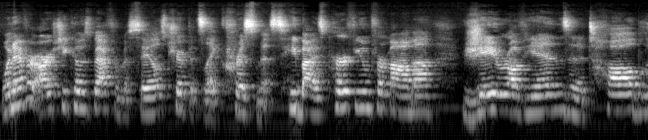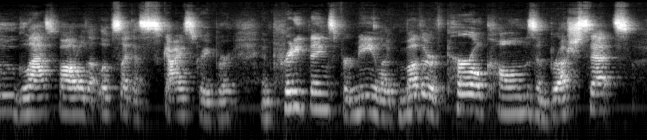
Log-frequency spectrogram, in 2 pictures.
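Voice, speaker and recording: A woman's voice: medium pitch, steady tone, normal speed, fairly bright tone. A woman reading a children's novel aloud, adding chatty asides to listeners. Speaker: reader. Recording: roomy echo.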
